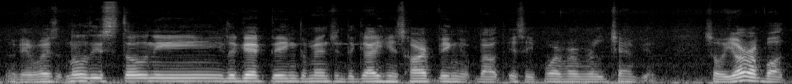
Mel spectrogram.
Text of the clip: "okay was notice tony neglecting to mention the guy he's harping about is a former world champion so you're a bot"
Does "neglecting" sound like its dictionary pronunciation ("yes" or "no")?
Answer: no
